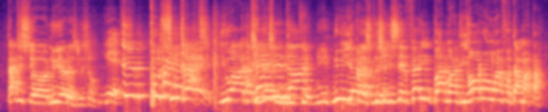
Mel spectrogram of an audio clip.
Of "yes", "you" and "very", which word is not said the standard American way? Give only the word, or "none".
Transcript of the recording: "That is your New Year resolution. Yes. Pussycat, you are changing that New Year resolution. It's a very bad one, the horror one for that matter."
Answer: yes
